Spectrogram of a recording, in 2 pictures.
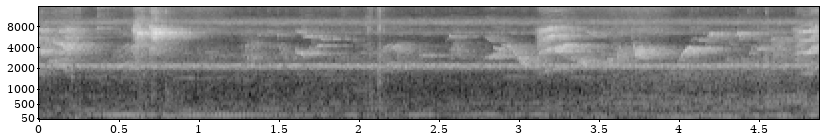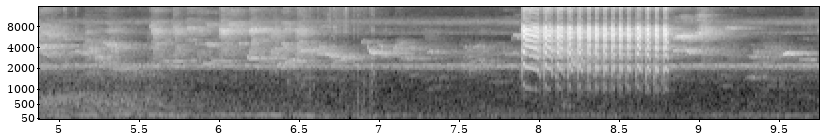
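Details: Olive-backed tailorbird call used as a lure to rouse other birds into singing: scattered soft chirps, then a loud, rapid, buzzy trill of fast repeated notes lasting under a second near the end, over a steady high background tone.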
